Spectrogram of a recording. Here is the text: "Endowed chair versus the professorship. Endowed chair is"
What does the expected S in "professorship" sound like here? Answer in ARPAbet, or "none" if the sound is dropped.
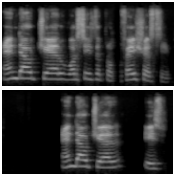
SH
